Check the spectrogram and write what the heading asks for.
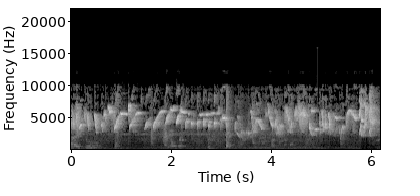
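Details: Young lizard-cross-roller canary, a six-month-old male, one of two males from the same nest, with its song becoming clear: fast continuous high twittering of rising and falling chirps and trills, with a brief interruption of speech.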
